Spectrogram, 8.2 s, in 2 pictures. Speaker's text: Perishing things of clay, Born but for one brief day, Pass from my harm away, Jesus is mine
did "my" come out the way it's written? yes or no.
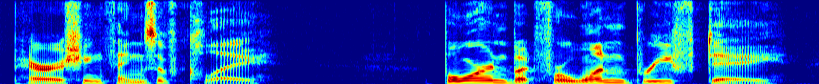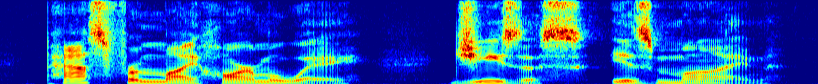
yes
